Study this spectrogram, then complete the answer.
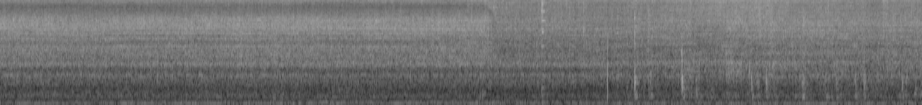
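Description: Spare ribs and French beans with chili stir-frying in a pan, a steady loud sizzle throughout with a few sharp clicks and stirring knocks toward the end, no voices.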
